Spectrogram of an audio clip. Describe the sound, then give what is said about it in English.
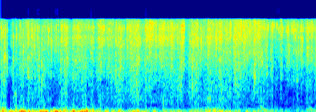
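Newspaper pages rustle and crinkle steadily for a few seconds, a dense, crackly papery noise with sharp little flicks and crumples and no voices. “And let's just have a look at the paper.”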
